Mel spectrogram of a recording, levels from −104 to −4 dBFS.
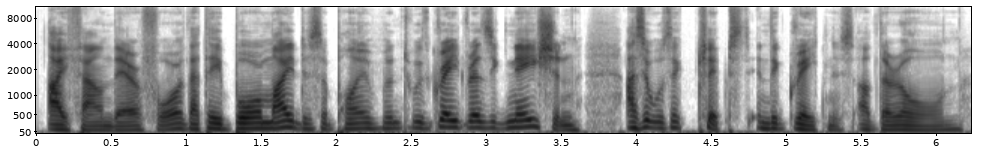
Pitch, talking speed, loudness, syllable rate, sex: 130 Hz, 200 wpm, -20 LUFS, 5.7 syllables/s, male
